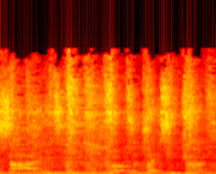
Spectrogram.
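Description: Live folk-punk band playing: strummed acoustic guitar over a steady low chord, with a man's voice singing over it.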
